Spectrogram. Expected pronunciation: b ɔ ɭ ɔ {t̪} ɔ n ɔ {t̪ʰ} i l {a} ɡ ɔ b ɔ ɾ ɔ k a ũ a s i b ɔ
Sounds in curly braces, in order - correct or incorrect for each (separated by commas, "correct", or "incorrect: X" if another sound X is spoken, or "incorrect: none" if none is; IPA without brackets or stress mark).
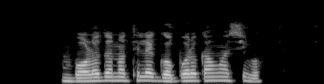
incorrect: d̪, correct, incorrect: e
